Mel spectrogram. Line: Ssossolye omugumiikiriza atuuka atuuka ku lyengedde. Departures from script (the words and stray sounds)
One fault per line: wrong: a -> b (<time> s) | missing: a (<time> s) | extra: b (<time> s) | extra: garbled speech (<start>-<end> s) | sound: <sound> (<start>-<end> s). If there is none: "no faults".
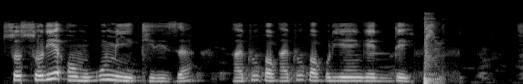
sound: thud (4.2-4.5 s)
